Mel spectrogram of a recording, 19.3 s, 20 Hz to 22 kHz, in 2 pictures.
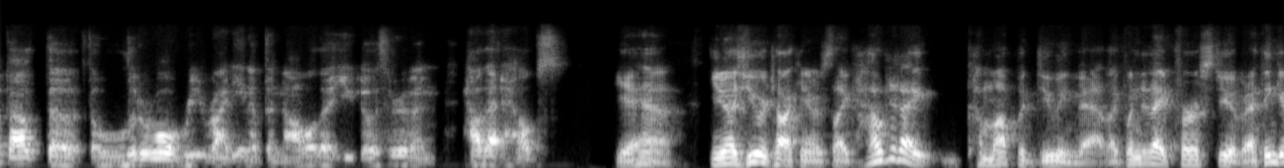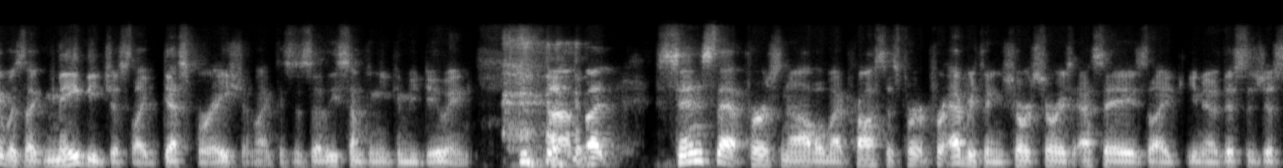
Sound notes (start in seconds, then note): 13.4 laughs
